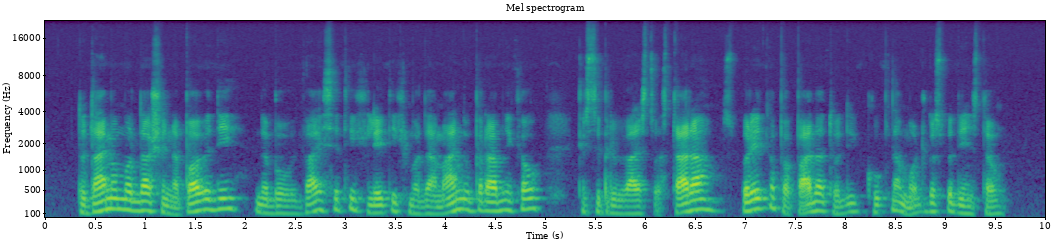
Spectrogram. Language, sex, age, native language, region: Slovenian, male, 50-59, Slovenian, Central Slovenia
